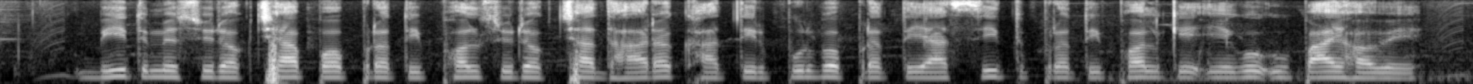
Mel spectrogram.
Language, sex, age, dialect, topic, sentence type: Bhojpuri, male, 18-24, Northern, banking, statement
